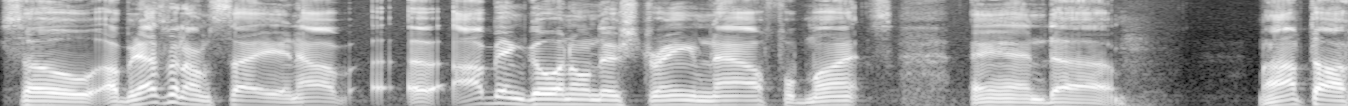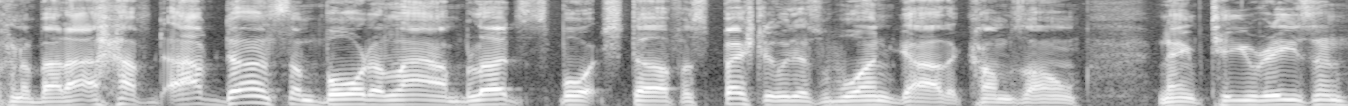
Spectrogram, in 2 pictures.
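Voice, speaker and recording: In an Alabama accent, a man speaks with ordinary pitch variation. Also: medium pitch for a man, moderate pace. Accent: Southern US (Alabama). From US South, Alabama. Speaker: live-stream host. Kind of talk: casual live-stream chat. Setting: live stream.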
